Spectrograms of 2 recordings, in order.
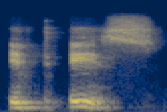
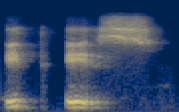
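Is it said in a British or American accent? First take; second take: British; British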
